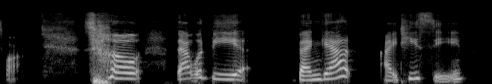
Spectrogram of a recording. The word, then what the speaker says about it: Benguiat: So that would be Bengat, ITC. Not spelled how it sounds. It's spelled Benguiat.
